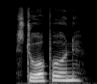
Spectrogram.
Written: storbonde

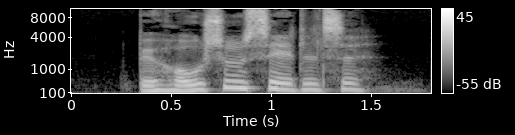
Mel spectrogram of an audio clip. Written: behovsudsættelse

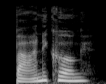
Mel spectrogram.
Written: barnekonge

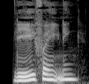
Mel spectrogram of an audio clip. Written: lægeforening

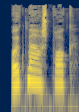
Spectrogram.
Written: rygmarvsbrok

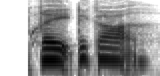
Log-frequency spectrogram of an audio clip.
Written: breddegrad

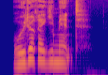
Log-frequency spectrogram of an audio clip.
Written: rytterregiment

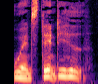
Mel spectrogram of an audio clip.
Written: uanstændighed

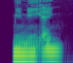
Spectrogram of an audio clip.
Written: minering

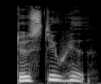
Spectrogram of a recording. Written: dødsstivhed

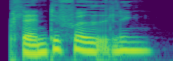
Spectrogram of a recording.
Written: planteforædling

